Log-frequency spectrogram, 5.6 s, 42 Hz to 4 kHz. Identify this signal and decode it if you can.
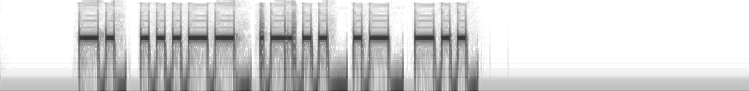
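Morse code, heard as a keyed tone, about 20 wpm, 600 Hz. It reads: N3DAD
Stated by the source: Recording from W8UM on 145.230.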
